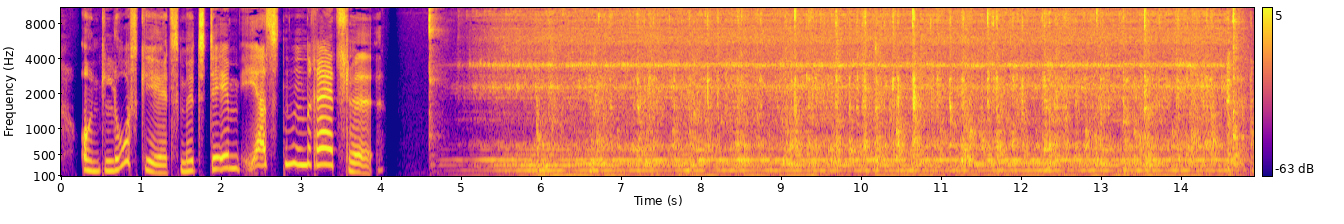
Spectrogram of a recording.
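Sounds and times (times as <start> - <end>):
speech: 0.2 - 4.1
washing machine running: 4.7 - 14.8.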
